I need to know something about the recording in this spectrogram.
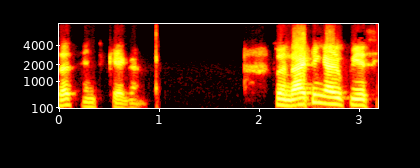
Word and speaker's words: Entgegen: This is pronounced as Entgegen, and this Entgegen, though it is written Entgegen, this is also a German word which means opposite.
